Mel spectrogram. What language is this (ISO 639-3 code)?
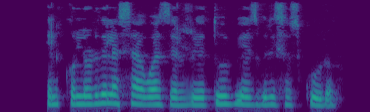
spa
